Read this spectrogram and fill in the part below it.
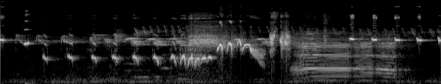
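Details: Murai batu, the White-rumped shama, repeating short whistled notes, then a burst of harsh, scratchy notes in the middle, then back to evenly spaced clear whistles.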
